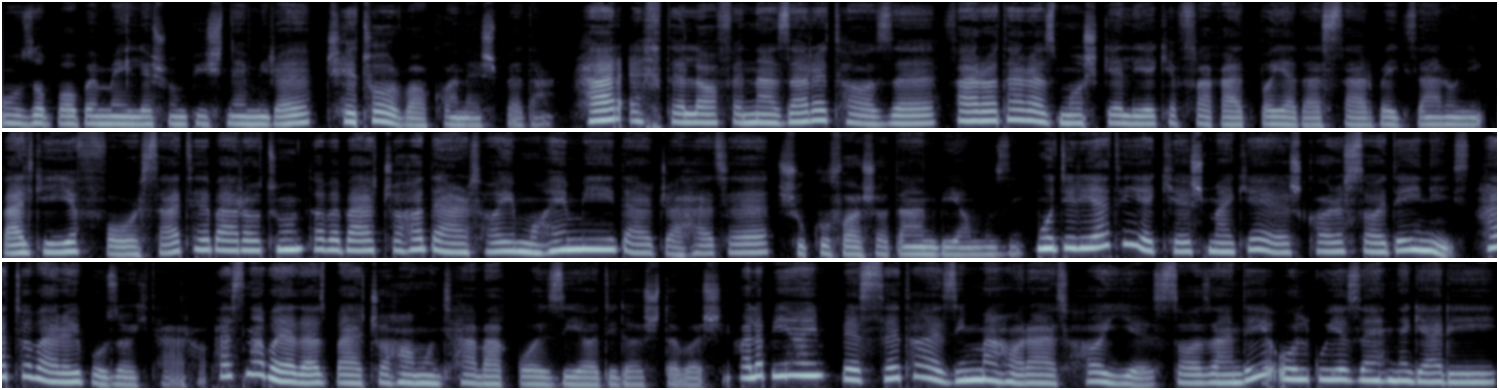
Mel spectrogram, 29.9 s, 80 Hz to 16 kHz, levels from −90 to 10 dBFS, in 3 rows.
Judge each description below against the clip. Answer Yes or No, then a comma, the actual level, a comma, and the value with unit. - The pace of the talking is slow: No, average, 135 wpm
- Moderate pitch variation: No, wide, 6.5 semitones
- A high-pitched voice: Yes, high, 200 Hz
